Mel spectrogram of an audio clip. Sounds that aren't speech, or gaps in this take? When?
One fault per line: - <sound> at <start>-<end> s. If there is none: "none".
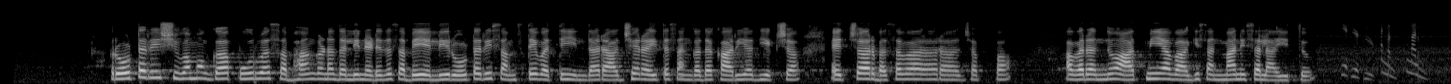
- chirp at 13.4-14.3 s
